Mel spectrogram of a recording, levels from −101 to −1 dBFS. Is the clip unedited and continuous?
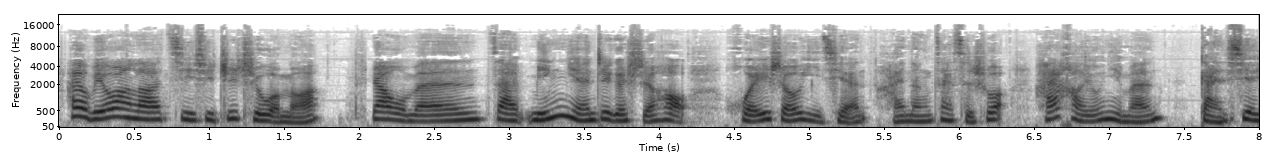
no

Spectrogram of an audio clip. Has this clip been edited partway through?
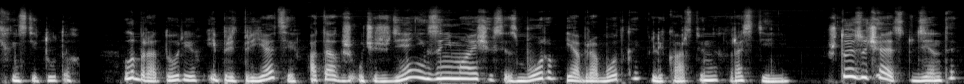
no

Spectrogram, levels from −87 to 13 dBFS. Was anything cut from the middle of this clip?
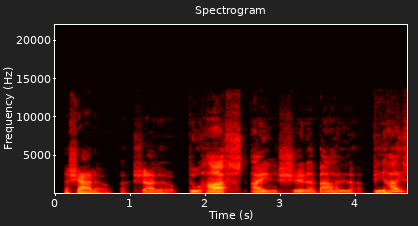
yes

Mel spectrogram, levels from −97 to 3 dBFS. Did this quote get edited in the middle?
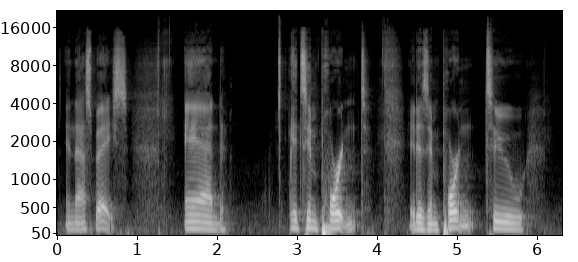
no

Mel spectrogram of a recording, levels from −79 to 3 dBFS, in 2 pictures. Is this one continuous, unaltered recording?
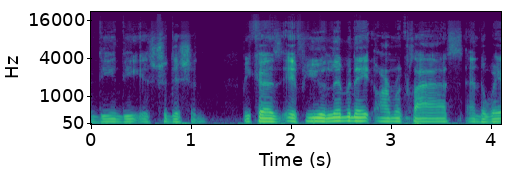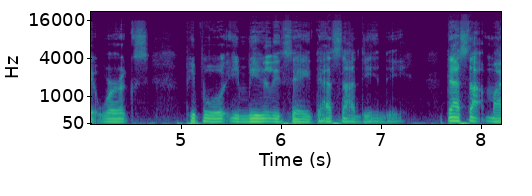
yes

